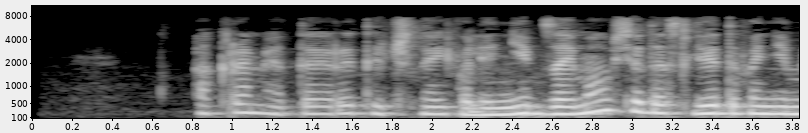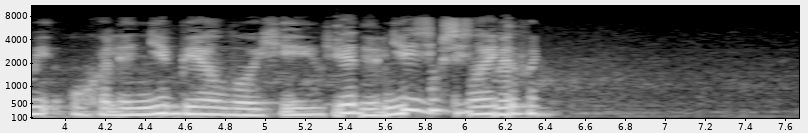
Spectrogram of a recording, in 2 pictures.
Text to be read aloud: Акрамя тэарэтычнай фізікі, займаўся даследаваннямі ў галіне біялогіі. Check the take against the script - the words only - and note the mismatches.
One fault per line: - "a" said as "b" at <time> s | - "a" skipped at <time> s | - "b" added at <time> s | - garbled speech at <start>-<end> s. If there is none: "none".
- "фізікі" said as "галіне" at 2.2 s
- garbled speech at 5.3-6.4 s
